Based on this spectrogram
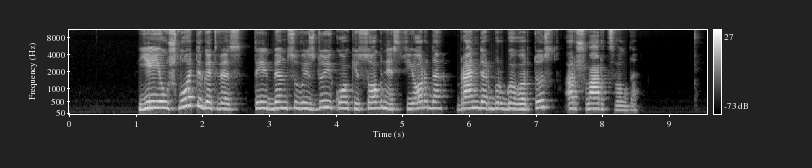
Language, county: Lithuanian, Panevėžys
